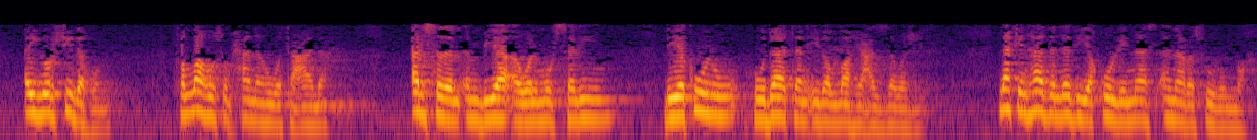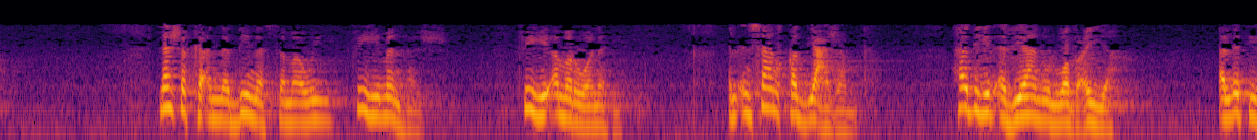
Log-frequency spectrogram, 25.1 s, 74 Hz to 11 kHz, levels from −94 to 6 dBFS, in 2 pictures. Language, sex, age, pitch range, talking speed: Arabic, male, 50-69, 125-175 Hz, 95 wpm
